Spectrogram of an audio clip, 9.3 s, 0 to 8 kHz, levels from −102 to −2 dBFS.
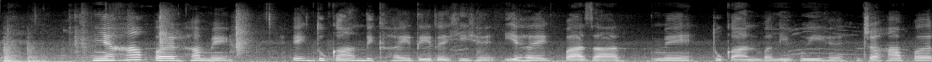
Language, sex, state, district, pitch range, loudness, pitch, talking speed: Hindi, female, Madhya Pradesh, Dhar, 195-225 Hz, -19 LUFS, 205 Hz, 120 wpm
